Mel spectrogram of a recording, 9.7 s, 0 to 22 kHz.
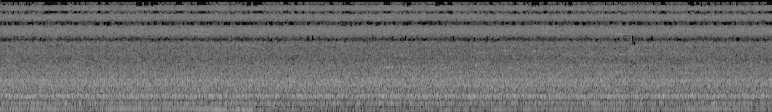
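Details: A honey bee swarm moving into two stacked nucleus hives in sunshine, May 24, 2025: a dense, steady drone of many bees, a low continuous hum with no breaks.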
